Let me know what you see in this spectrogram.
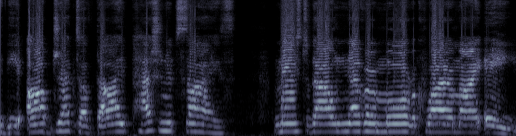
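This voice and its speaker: Someone performs a put-on character voice at a middle pitch. The delivery is very slow. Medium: read story. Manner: solemn, unhurried.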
